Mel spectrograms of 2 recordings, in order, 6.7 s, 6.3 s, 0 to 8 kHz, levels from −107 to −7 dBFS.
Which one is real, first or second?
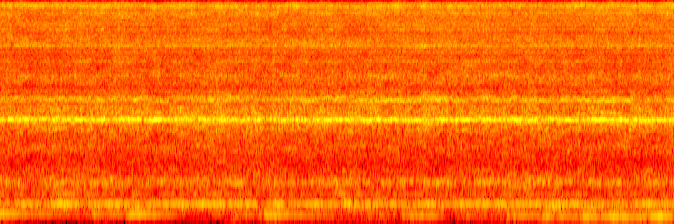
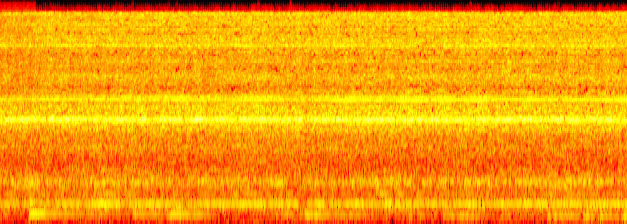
second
